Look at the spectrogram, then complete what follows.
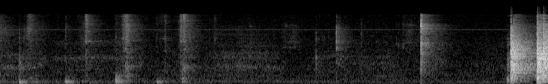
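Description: Knife blade tapping on a wooden table as it cuts plantain leaves: a few light ticks about every half second, then a couple of single ticks, and a louder burst of knocking and scraping near the end.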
